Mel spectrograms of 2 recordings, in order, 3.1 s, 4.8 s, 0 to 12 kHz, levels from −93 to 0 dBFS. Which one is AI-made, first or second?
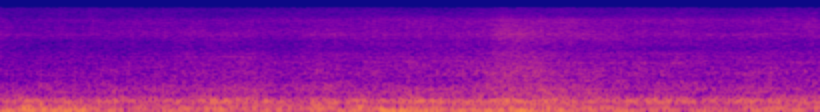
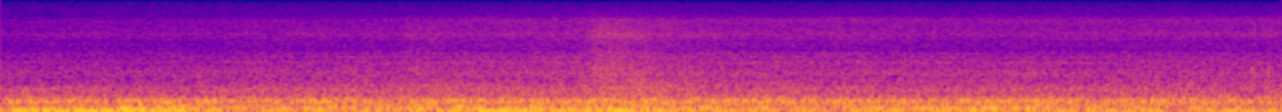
first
